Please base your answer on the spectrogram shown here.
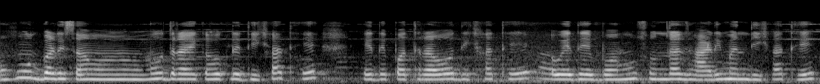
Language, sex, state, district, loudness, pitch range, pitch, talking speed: Hindi, female, Chhattisgarh, Bilaspur, -18 LUFS, 230-255 Hz, 240 Hz, 170 wpm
